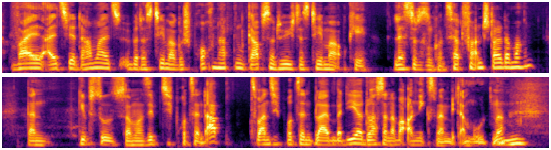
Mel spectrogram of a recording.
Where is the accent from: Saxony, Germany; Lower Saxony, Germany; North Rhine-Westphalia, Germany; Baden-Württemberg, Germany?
Baden-Württemberg, Germany; Heilbronn; War ich in meiner Heimatstadt in Heilbronn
